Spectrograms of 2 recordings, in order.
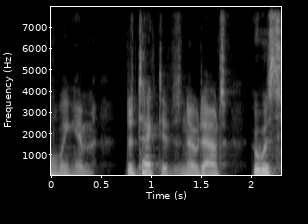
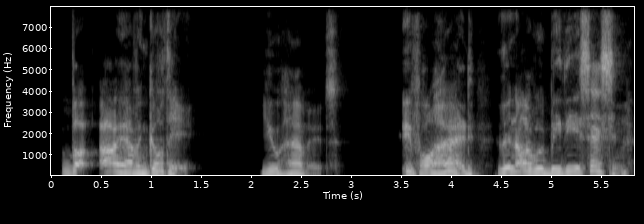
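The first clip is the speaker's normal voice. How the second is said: desperate denial; 8 semitones higher than usual. A narrator's reading. Accused man protesting to the detective, high and desperate. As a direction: deny it with rising panic.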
